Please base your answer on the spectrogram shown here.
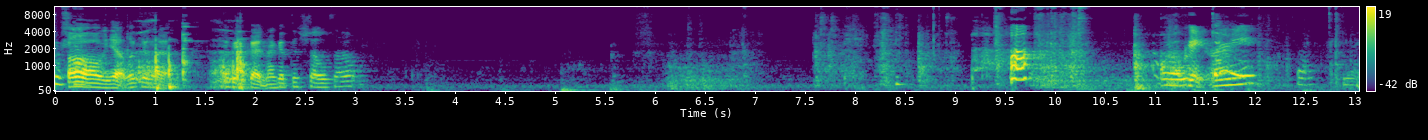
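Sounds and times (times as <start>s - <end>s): rustling and scraping: 5.6s - 9.2s.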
